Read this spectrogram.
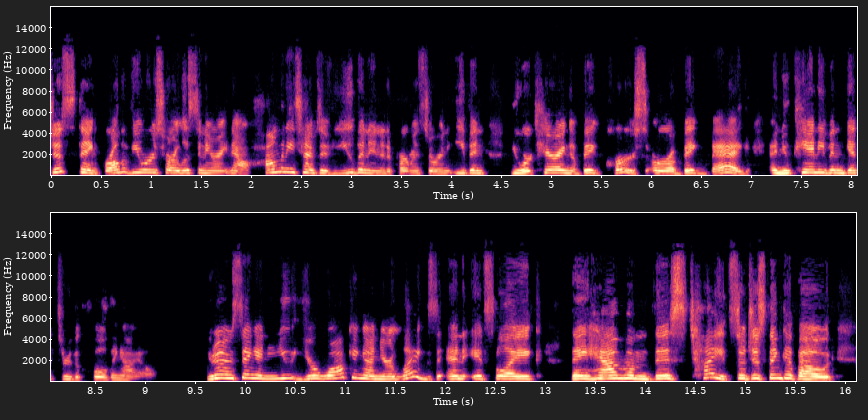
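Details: Adult woman speaking; ordinary speech.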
